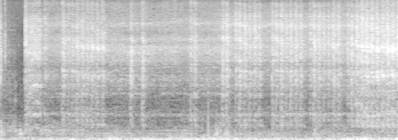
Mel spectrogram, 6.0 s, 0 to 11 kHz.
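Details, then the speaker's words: Range Rover L322 4.4 V8 petrol with fuel pump switched off: engine stops quickly, then rapid uneven cranking without catching, as if out of fuel; restarts once the pump is turned back on. "the answer is it stops really fast and then it won't restart almost like it ran out of fuel almost like the fuel pump was dead"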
